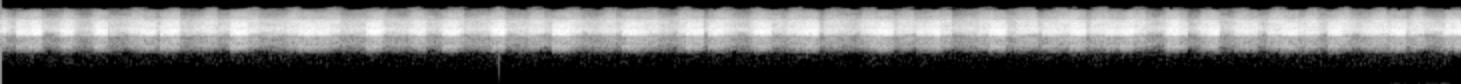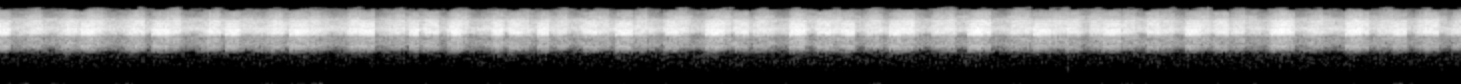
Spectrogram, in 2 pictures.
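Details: Greek pine forest cicadas in midsummer, their shrill buzzing forming an unbroken wall of sound with fast flickering pulses, unchanging in loudness across the whole stretch.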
